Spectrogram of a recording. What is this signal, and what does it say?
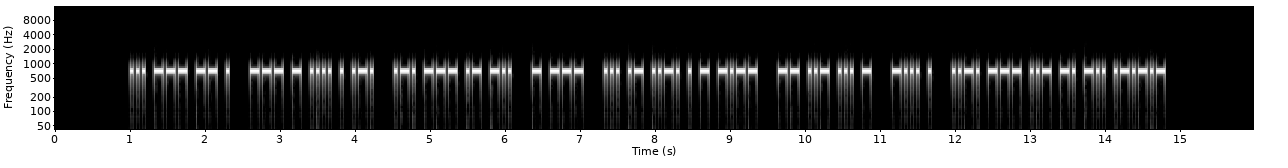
Morse code, heard as a keyed tone, about 30 wpm, 700 Hz. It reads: SOME OTHER ROAD TO SAFETY MUST BE FOUND.
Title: Sentences from Top 1000 Words - Review Part 4 - 30wpm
